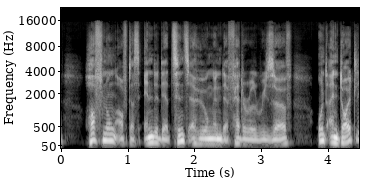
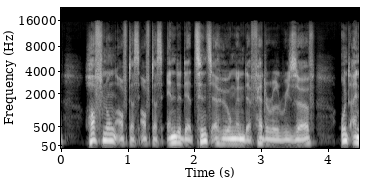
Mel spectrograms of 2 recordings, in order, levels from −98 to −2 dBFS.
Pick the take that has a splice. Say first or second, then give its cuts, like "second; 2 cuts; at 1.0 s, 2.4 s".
second; 1 cut; at 1.2 s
